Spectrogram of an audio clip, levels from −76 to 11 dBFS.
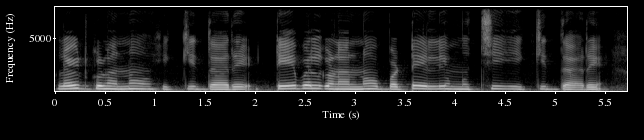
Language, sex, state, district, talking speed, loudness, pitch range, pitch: Kannada, female, Karnataka, Bangalore, 85 wpm, -15 LUFS, 225-260 Hz, 240 Hz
